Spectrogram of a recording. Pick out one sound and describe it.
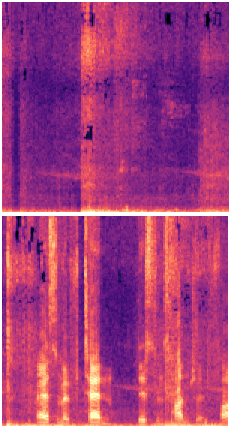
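Artillery shells explode with deep, rumbling booms.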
